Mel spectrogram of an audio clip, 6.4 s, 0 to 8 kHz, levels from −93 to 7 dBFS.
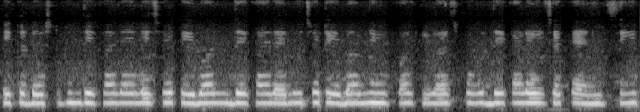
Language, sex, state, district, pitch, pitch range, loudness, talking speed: Gujarati, female, Gujarat, Gandhinagar, 250 Hz, 245-255 Hz, -15 LUFS, 150 wpm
